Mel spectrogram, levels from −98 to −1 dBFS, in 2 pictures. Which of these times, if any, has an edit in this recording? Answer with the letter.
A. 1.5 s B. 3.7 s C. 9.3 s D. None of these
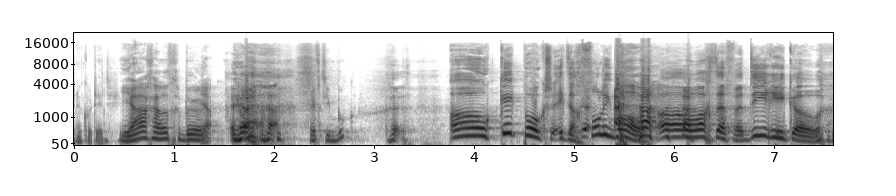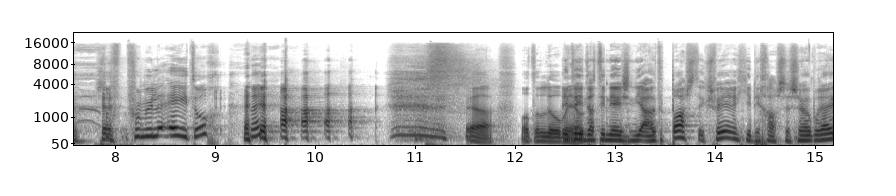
A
